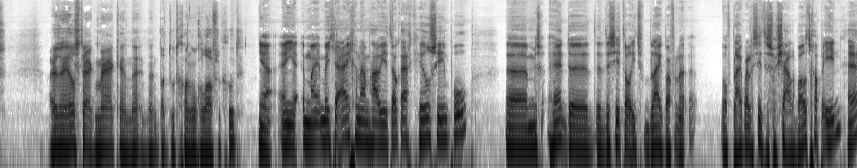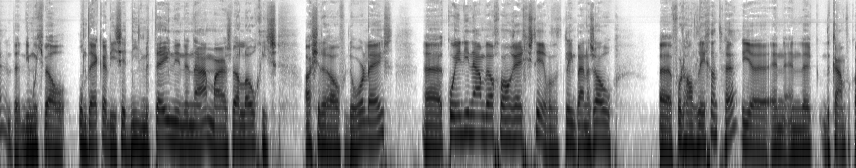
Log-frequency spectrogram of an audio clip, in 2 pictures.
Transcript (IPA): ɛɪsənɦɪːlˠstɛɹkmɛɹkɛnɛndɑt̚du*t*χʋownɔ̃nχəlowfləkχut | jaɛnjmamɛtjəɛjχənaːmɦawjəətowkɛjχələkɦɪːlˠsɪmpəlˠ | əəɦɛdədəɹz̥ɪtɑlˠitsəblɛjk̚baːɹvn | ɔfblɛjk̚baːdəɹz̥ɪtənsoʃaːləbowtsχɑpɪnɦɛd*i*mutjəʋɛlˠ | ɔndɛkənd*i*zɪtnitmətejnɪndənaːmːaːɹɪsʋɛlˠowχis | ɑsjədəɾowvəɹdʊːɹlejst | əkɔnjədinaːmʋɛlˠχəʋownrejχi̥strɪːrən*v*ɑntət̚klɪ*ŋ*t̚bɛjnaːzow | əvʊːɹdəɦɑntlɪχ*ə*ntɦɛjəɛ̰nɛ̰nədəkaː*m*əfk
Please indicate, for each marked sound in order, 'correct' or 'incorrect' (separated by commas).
correct, correct, correct, incorrect, correct, correct, correct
